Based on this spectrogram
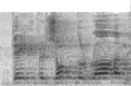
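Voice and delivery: usual speaking voice

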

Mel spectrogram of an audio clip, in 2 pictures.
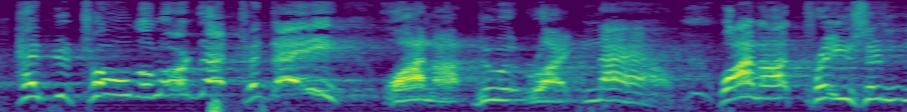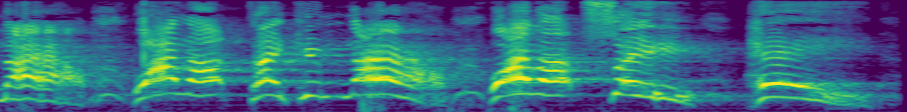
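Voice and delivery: loud, driving pulpit challenge; full-force preaching. Real, not acted. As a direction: hammer each question out at the congregation.

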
